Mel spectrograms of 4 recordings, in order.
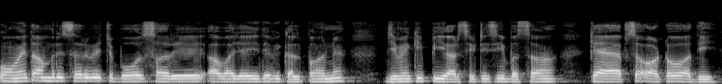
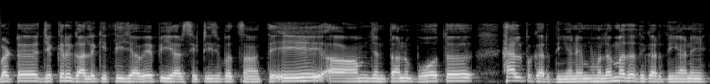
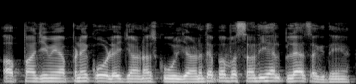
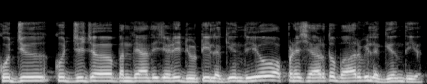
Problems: background sounds at intervals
